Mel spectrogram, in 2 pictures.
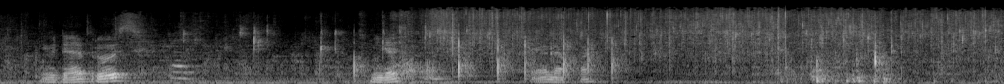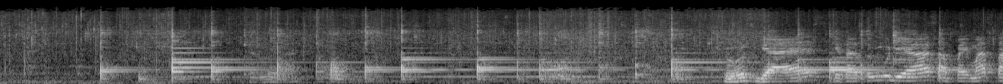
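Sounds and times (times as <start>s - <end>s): shallots sizzling in oil: 3.7s - 20.0s
spatula knocking on a wok: 4.5s - 6.3s, 11.0s - 19.8s.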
